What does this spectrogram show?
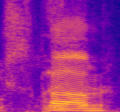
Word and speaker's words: Sliver: His name was Sliver. Oh, Sliver. So we literally called him Silver for like 2 years, and his name was Sliver.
